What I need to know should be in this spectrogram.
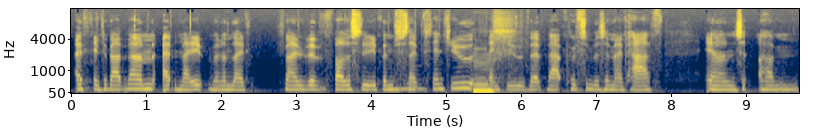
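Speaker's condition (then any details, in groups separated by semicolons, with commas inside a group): Oral cancer, partial glossectomy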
